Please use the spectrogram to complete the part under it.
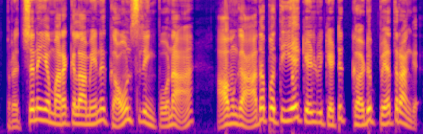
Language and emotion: Tamil, angry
